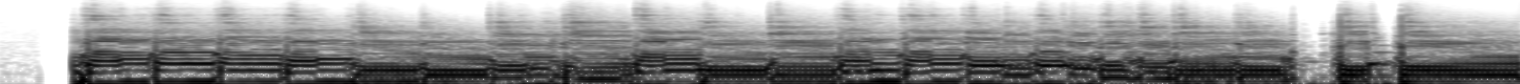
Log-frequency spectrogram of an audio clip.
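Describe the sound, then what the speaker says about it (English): Bass guitar driven through an Electro-Harmonix Battalion preamp with distortion applied after the EQ in post-EQ mode, playing a loud, steady riff of gritty sustained notes that continues without a break after a brief silent start. "In post EQ mode, it applies the distortion after the EQ section to the entire signal"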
